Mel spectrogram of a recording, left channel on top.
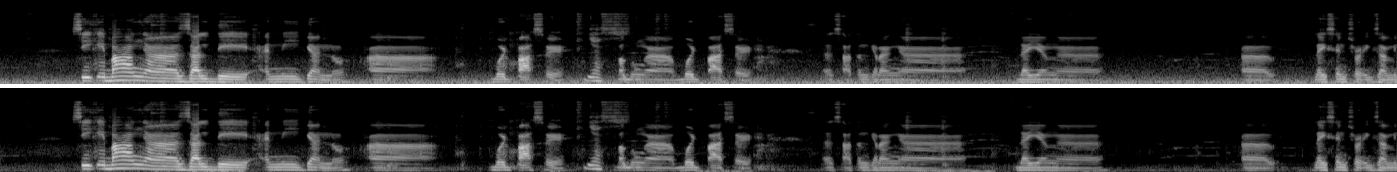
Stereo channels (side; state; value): left; noise; rumble, 10 dB below the sound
